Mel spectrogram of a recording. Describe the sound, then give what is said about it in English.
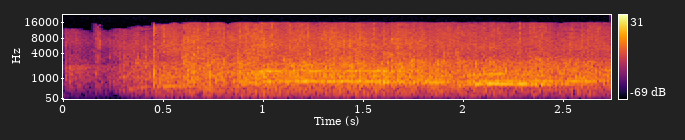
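Audience applause rises quickly and holds as a dense, steady clatter of clapping while the candidates take the stage at the 2020 vice presidential debate. “Please welcome California Senator Kamala Harris and Vice President Mike Pence.”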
